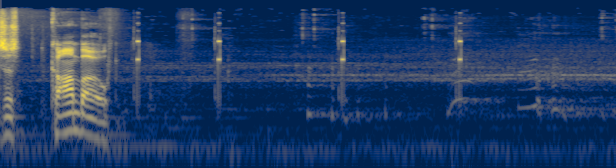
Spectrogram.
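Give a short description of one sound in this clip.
Keypad buttons beep as numbers are entered.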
